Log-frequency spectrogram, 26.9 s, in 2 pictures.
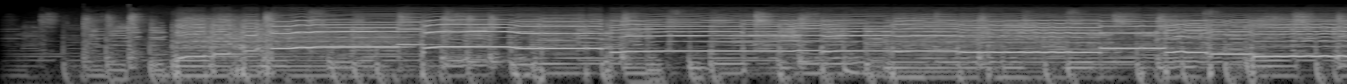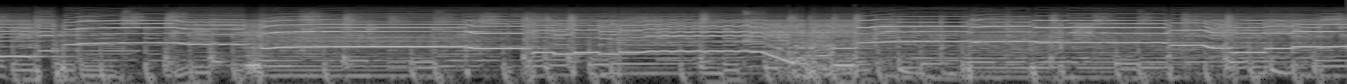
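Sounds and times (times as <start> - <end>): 
Stratocaster electric guitar: 0.0 - 26.9.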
